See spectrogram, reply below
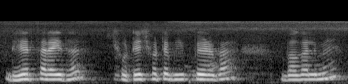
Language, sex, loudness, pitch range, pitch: Sadri, female, -16 LUFS, 230-250 Hz, 235 Hz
